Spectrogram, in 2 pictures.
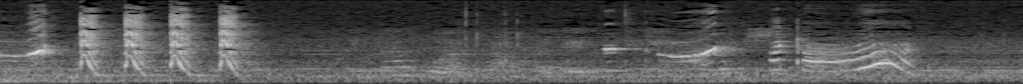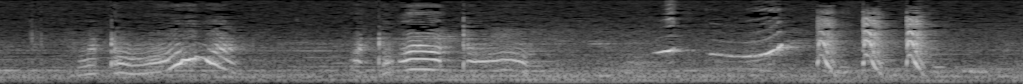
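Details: Pet parrot imitating human voices: bursts of sharp clicks followed by wavering, speech-like warbled phrases and nasal rising notes, then more rapid clicks near the end, with faint indoor background.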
